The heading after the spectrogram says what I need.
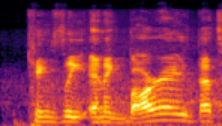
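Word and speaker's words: Enagbare: on day three ben eckhart says kingsley and igbarre that's how you say it right yep uh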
